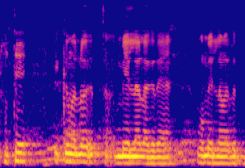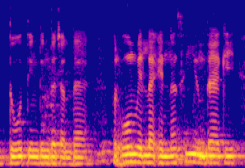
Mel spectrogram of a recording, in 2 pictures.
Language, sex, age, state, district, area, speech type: Dogri, male, 18-30, Jammu and Kashmir, Udhampur, rural, spontaneous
